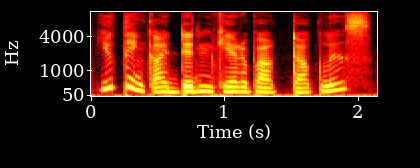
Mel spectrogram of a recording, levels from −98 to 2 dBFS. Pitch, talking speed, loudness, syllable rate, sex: 210 Hz, 195 wpm, -18 LUFS, 4.4 syllables/s, female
